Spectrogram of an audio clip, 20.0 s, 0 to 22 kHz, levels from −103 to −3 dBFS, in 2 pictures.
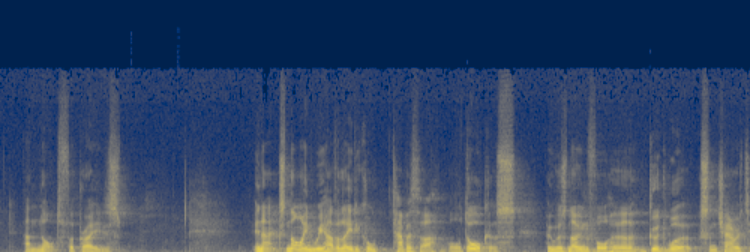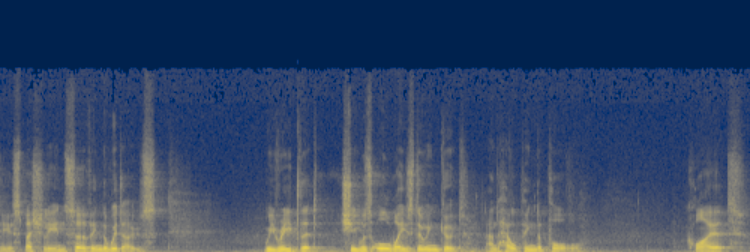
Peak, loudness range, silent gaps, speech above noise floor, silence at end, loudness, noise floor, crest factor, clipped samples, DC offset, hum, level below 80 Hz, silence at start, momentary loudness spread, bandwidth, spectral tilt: -2 dBFS; 5 LU; none; 35 dB; 0 s; -21 LUFS; -55 dBFS; 18 dB; under 0.1%; under 0.1%; none; -46 dBFS; 0.35 s; 12 LU; 13.5 kHz; -6.5 dB/octave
